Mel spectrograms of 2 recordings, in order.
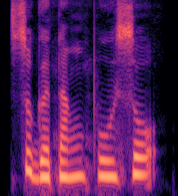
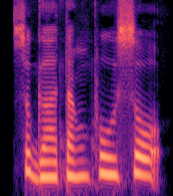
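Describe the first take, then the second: No difference in how they are said.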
